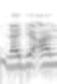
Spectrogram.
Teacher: جیم قلقلہ ہے نجعل میں، تو جیم ڈبل پڑھیں گے، ڈبل ساؤنڈ کر کے پڑھیں گے،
